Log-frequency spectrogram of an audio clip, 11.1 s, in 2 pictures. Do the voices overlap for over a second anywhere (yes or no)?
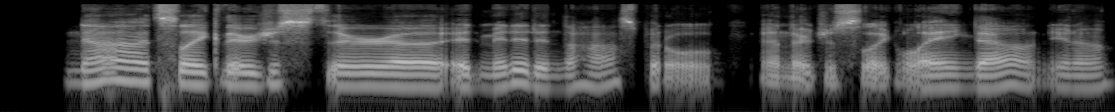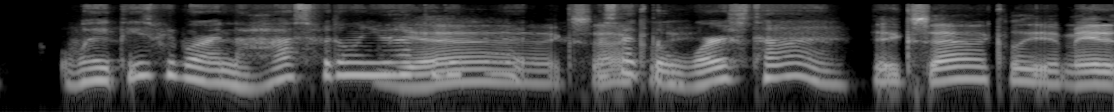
yes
